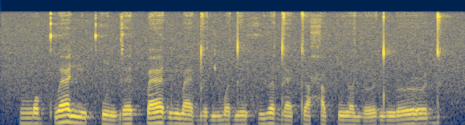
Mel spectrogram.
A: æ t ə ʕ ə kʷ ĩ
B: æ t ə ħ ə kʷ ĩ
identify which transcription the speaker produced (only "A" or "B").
B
